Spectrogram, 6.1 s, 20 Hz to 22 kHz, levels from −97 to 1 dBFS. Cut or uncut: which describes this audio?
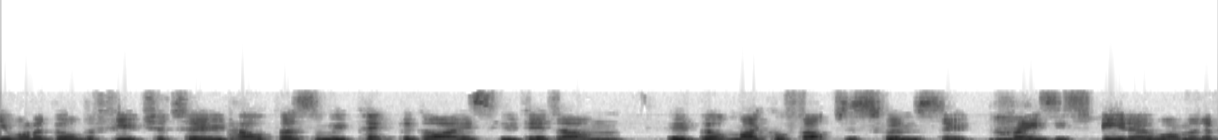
cut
